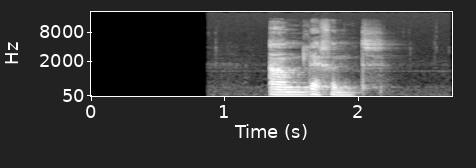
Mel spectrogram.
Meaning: present participle of aanleggen
- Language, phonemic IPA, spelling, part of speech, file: Dutch, /ˈanlɛɣənt/, aanleggend, verb, Nl-aanleggend.ogg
